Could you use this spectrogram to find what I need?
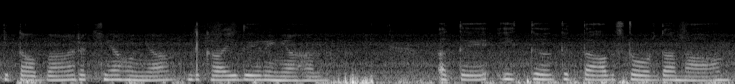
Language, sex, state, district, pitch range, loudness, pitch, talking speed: Punjabi, female, Punjab, Kapurthala, 195-220 Hz, -21 LUFS, 210 Hz, 105 wpm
